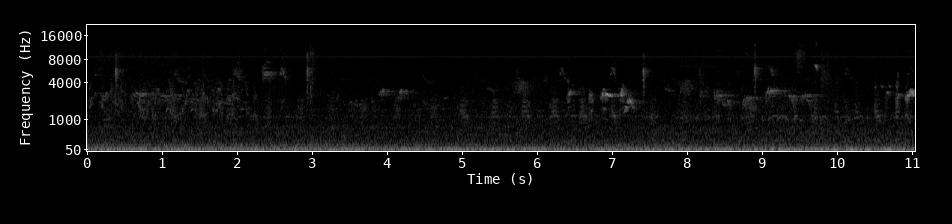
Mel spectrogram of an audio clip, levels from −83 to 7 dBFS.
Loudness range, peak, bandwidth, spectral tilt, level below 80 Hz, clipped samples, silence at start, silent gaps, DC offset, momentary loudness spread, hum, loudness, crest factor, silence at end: 6 LU; -28 dBFS; 16 kHz; -2.5 dB/octave; -52 dBFS; under 0.1%; 0 s; none; under 0.1%; 8 LU; none; -50 LUFS; 22 dB; 0 s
